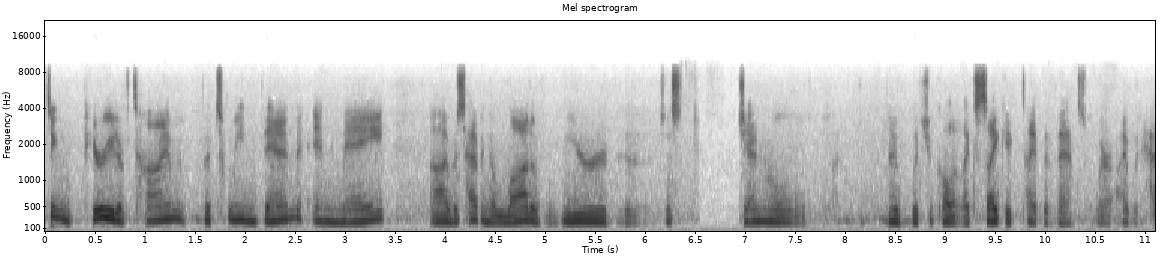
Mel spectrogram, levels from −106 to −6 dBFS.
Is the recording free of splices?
yes; 0 cuts

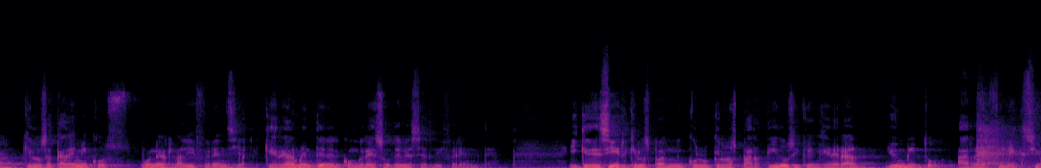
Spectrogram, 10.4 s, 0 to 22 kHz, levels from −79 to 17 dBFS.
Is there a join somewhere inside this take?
yes; 1 cut; at 1.4 s

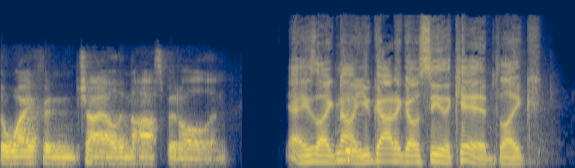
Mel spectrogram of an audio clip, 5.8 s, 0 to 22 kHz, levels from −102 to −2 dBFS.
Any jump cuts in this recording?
no; 0 cuts

